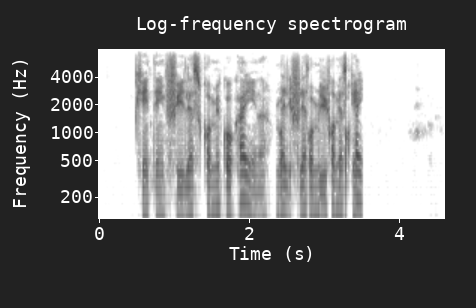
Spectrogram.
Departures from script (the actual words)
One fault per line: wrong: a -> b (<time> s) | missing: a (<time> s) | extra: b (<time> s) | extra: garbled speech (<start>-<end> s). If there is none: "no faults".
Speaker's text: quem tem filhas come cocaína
extra: garbled speech (2.3-3.5 s)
